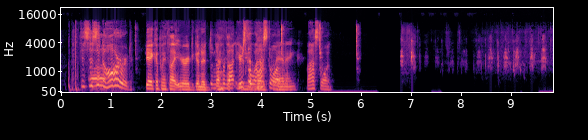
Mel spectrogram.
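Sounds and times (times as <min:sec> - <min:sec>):
speech: 0:00.4 - 0:05.5
ducks quacking: 0:06.8 - 0:09.8.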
